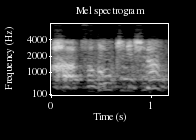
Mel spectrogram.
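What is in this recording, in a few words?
Japanese damaged engine mood low; War Thunder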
